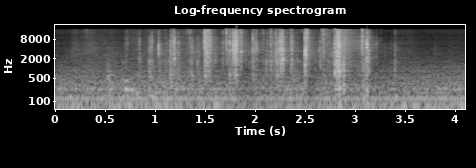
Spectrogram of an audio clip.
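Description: A hand working through a small stack of Pokémon trading cards: a quick run of about ten crisp paper-and-foil rustles and flicks, starting about a second in and stopping a little after three seconds.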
